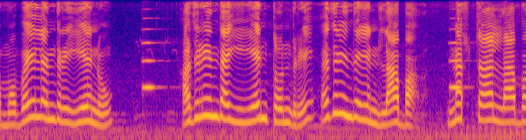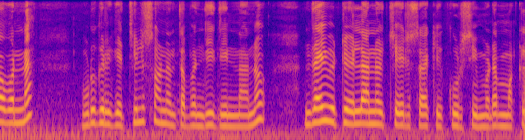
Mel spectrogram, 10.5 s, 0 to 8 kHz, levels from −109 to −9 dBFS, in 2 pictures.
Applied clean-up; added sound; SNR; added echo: none; Bowed string instrument; 8 dB; none.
